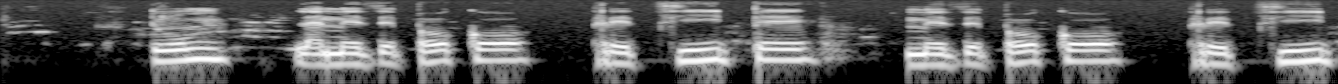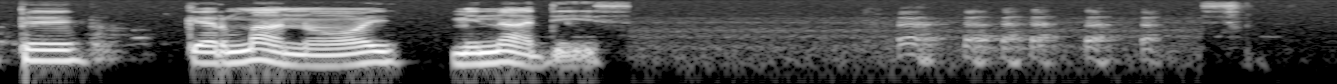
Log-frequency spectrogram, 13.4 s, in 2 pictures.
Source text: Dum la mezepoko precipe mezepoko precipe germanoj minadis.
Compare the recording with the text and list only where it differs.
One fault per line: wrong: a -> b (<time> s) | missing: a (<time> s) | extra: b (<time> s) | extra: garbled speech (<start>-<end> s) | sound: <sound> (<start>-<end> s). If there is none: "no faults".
sound: laugh (11.0-12.6 s)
